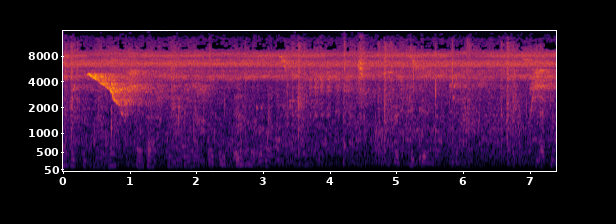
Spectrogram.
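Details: A Rusty-tailed flycatcher foraging for food gives one sharp, high note that slides steeply downward. A steady high insect hiss continues for the rest of the clip.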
